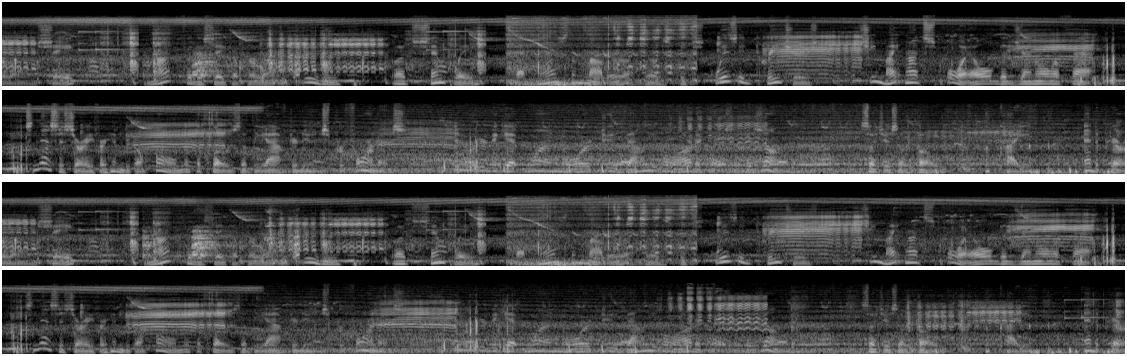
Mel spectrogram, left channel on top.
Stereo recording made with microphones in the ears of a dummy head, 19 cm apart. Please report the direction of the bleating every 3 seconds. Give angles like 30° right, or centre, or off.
40° left, 20° left, centre, 20° right, 30° right, 40° right, 50° right, 50° right.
